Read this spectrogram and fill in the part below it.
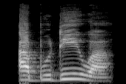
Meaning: Passive form of -abudu
- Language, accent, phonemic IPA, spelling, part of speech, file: Swahili, Kenya, /ɑ.ɓuˈɗi.wɑ/, abudiwa, verb, Sw-ke-abudiwa.flac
